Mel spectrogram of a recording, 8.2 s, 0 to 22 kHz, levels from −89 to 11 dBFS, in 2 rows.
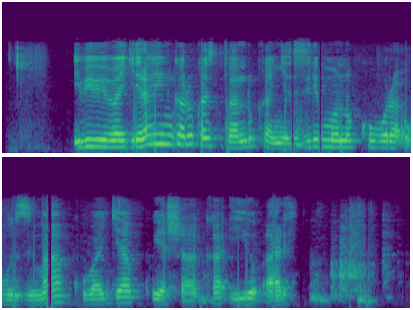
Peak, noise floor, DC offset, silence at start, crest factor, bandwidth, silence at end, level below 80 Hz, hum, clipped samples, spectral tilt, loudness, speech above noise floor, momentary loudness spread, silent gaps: -2 dBFS; -47 dBFS; under 0.1%; 0.15 s; 18 dB; 7.8 kHz; 0.25 s; -54 dBFS; none; under 0.1%; -4.5 dB/octave; -18 LUFS; 29 dB; 16 LU; none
